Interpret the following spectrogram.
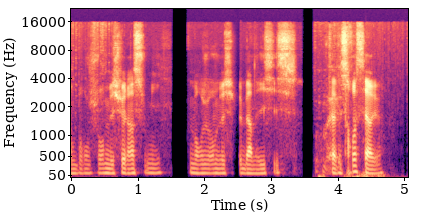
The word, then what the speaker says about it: Bernalicis: c'est Bernalici, non, il me semble. Bernalici, mais bon, tant qu'on dit les syllabes dans le bon ordre, c'est déjà pas mal.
